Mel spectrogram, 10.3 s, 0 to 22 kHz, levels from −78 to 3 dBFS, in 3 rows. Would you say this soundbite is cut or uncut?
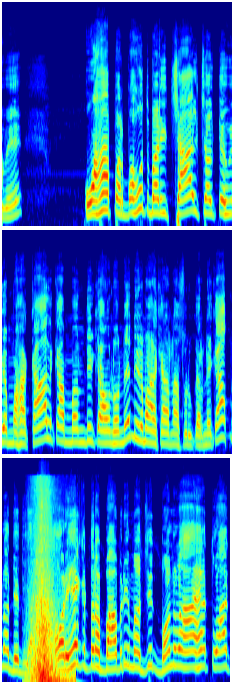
cut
